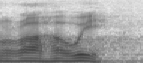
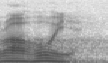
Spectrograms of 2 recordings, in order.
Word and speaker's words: راهويه: اللغويون يقول راهويه المحدثون يقولون راهوية، اللغويون يقولون سيبويه، المحدثون يقولون سيبويه، اللغويون يقولون نفطويه، المحدثون يقولون نفطوية. ليش؟ لأنهم قرأوا في بعض الكتب أن من أسماء الشيطان ويه، فيكرهون نطق الاسم على اسمه فغيروه فخلوا راهوية سيبوية.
